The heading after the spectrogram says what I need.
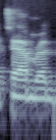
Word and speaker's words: Tamra: life and uh by tamra gabriel and it's pronounced tam ra the and the woman is called tamara but the man is called tamra yeah an american that's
